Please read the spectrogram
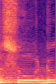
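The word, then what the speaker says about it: Tshogdu: जब आप सोंगडू को इंग्लिश में लिखते हैं, ये टी साइलेंट होता है और ऐसे सोंगडू पढ़ा जाता है।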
